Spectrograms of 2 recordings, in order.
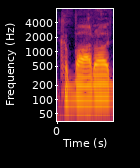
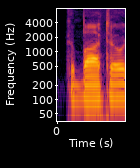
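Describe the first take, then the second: First: The name ends in an 'ah' sound. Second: The name ends in an 'oh' sound. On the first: The speaker calls it wrong. "not Kabata" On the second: The speaker calls it right. "Kabato, not Kabata"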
